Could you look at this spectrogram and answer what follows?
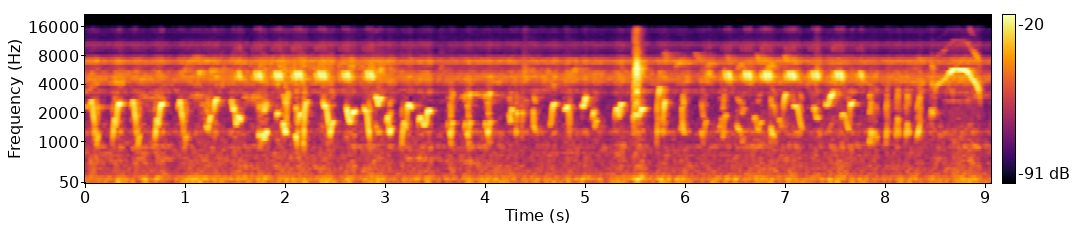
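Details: Red-eyed bulbul song used as a decoy call: a busy stream of short, bubbly chirps and quick upslurred notes, many overlapping, with a steady high pulsing insect-like buzz and thin rising whistles behind.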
